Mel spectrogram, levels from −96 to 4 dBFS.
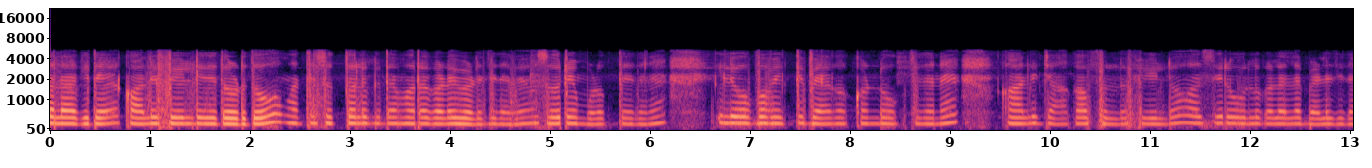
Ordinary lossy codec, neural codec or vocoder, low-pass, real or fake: none; none; 5.4 kHz; real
